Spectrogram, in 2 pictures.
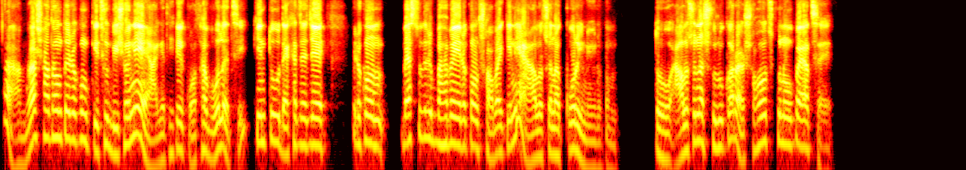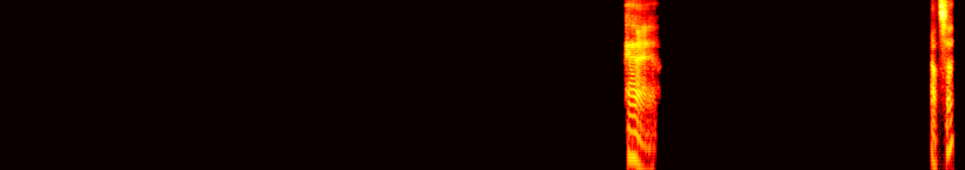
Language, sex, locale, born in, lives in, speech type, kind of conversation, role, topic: Bengali, male, bn-BD, Bangladesh, Bangladesh, read, expert-assistant, asker, পরিবার নিয়ে ভ্রমণের আগে আবহাওয়া জনিত ঝুঁকি কতটা এড়ানো যায়?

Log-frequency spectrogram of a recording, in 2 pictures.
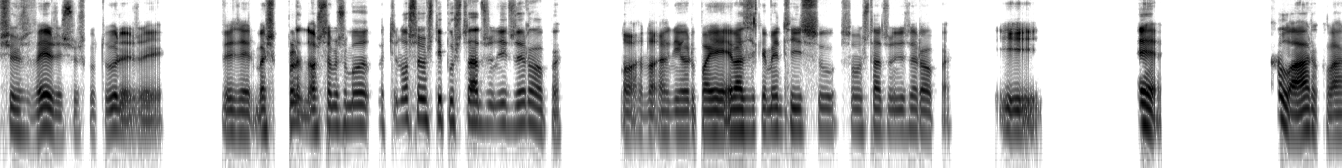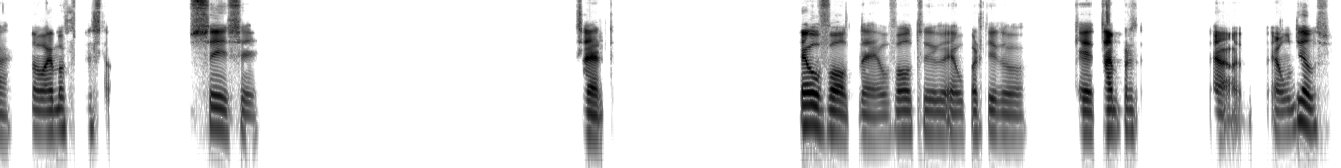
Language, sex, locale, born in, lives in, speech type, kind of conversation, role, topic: Portuguese, male, pt-PT, Portugal, Portugal, conversation, unstructured, none, Como você reage diante de escândalos políticos?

